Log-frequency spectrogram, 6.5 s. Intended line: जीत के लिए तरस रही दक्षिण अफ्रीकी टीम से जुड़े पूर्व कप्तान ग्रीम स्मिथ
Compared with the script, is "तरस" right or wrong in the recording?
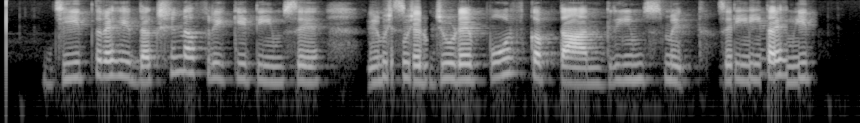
wrong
